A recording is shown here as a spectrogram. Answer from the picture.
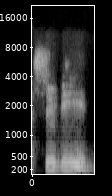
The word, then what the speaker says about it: sous vide: sous vide. Am I saying that right? Sous vide. Is that how I'm saying it? – Yeah, sous vide.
